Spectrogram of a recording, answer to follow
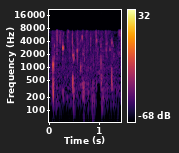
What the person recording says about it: you can hear it sloshing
